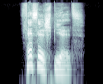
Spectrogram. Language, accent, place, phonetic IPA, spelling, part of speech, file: German, Germany, Berlin, [ˈfɛsl̩ˌʃpiːls], Fesselspiels, noun, De-Fesselspiels.ogg
- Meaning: genitive singular of Fesselspiel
